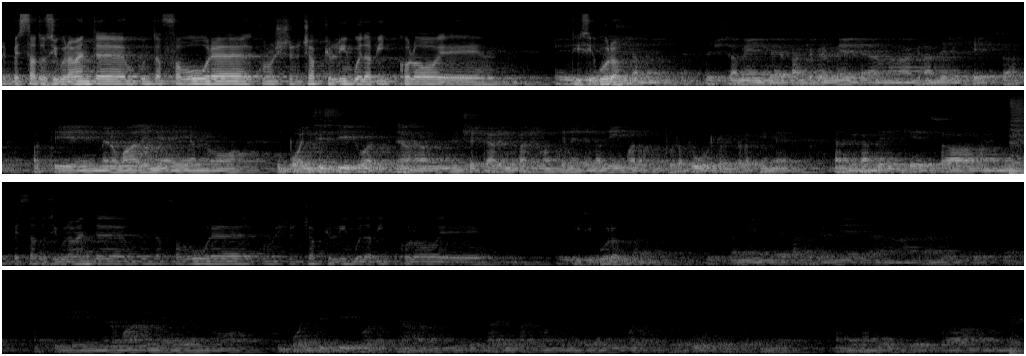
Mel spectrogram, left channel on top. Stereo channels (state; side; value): quieter; right; 17.2 dB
